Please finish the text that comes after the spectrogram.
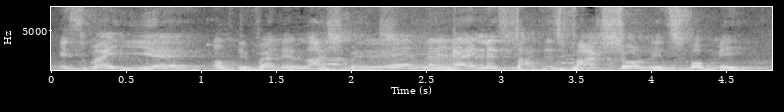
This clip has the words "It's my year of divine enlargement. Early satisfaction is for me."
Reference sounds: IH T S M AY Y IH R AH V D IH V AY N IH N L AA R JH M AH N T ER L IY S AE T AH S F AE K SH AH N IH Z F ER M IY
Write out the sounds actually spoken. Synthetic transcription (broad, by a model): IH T S M AY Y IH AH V D IH V AY N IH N L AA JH M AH N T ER N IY S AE T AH S F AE K SH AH N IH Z F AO M IY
